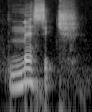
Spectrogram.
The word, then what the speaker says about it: message: Y se escribe M-E-S-S-A-G-E. M-E-S-S-A-G-E. Mensaje, que es como masaje, pero con una E al principio. Y se pronuncia message, con message. Una che. Como si dijéramos una che al final, ¿ok? Message.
